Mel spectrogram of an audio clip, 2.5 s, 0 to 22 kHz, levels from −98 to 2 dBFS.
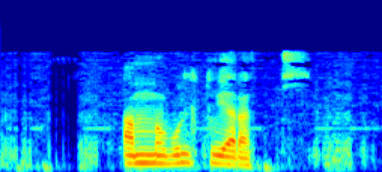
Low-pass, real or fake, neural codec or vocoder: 7.2 kHz; real; none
